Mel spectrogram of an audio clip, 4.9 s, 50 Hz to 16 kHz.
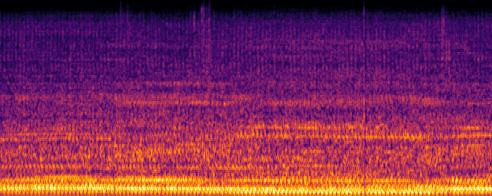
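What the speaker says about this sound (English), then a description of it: "That shuts off the generator on gas, but as you can see, it's not doing anything with the propane going." A Champion 3500 watt dual fuel portable generator running on propane, a steady, loud, close engine drone with an even mechanical hum that never changes over the whole stretch.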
